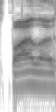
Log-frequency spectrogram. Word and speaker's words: Bijlow: I watched the game this morning, and the commentator pronounced it BIJLOW. Really? There you go. Yeah. Buy low, sell hay.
